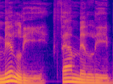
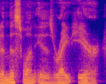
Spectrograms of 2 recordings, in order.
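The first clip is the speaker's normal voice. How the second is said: ordinary talk, nothing marked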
